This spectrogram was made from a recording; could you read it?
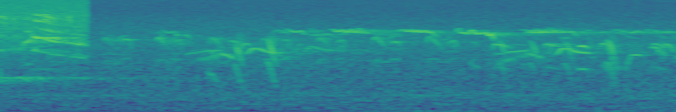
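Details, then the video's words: A common linnet (Carduelis cannabina) sings a quick, varied twitter of high, bright chirps and short slurred notes after a brief burst of hiss, in the UK. "The Linnet Song | Carduelis cannabina"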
